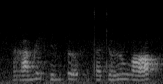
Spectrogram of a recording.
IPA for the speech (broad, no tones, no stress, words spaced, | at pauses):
ɣamɳi θimθɵ | tɐtɵlũ wɒ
